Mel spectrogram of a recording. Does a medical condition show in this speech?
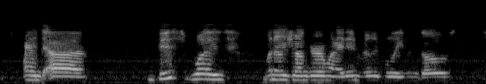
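No.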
